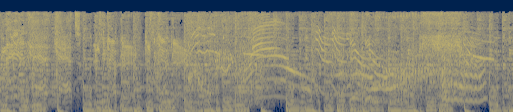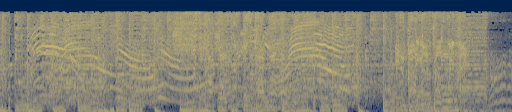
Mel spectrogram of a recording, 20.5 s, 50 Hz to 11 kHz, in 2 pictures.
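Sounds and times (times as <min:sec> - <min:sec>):
dense steady musical backing: 0:00.0 - 0:20.1
many voices imitating cats with meows and wailing: 0:02.3 - 0:10.0, 0:10.7 - 0:20.4.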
